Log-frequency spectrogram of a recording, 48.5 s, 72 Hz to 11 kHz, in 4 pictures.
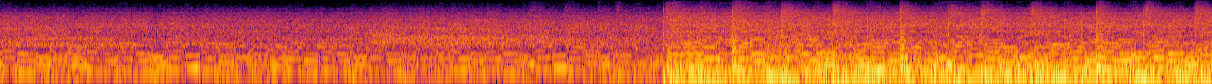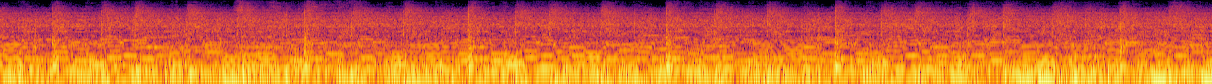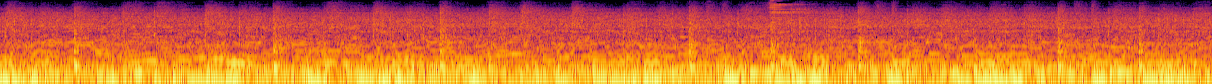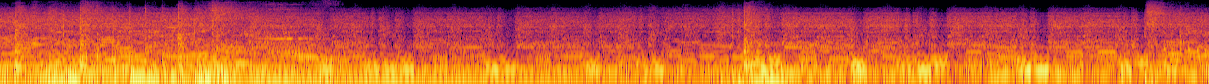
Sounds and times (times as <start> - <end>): Bass guitar: 0.0 - 48.4
Strum: 19.4 - 42.2.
